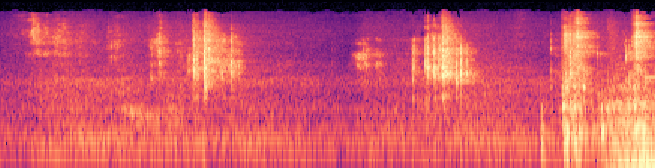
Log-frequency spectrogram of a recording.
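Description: Makeup being handled: a few faint, short scratchy rustles and one sharper click about a second and a half in, as a powder bronzer compact and brush are worked.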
